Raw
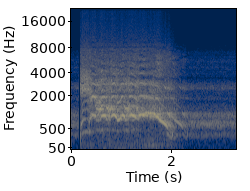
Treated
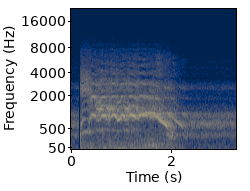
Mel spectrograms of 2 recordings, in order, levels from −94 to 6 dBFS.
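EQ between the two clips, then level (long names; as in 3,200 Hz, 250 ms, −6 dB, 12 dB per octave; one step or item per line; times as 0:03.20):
spectral tilt −4 dB per octave
0.0 dB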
